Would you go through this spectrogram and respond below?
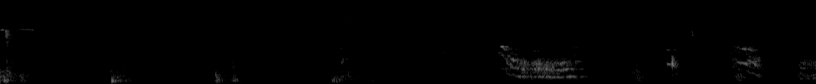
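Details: Four-week-old Cavalier King Charles Spaniel puppies from Daisy's litter in an indoor puppy pen: a run of short soft bursts, then a longer whiny, grumbling vocal, followed by brief squeaky yelps and scuffling.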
